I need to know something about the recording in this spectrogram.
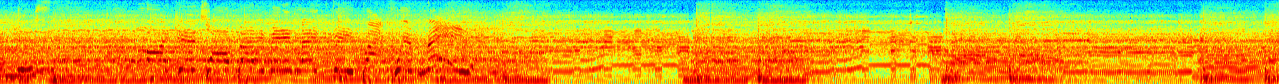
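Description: Live rock band playing an instrumental passage: electric guitars over bass and drums, with a note sliding upward about four seconds in.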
